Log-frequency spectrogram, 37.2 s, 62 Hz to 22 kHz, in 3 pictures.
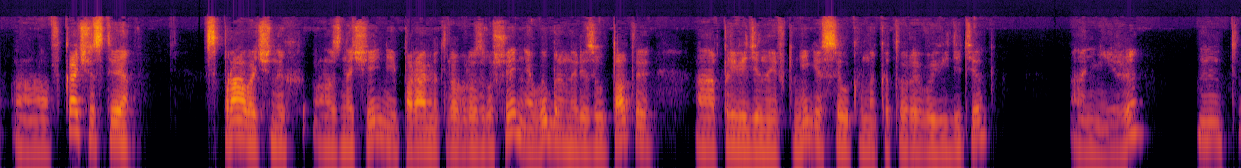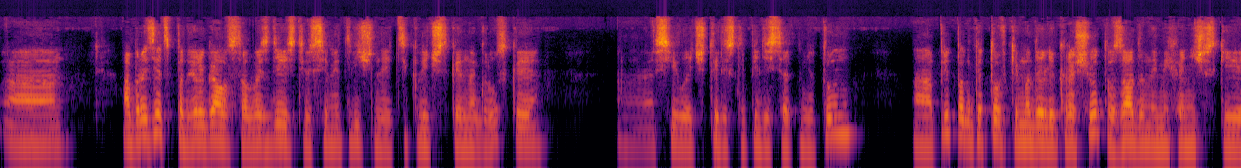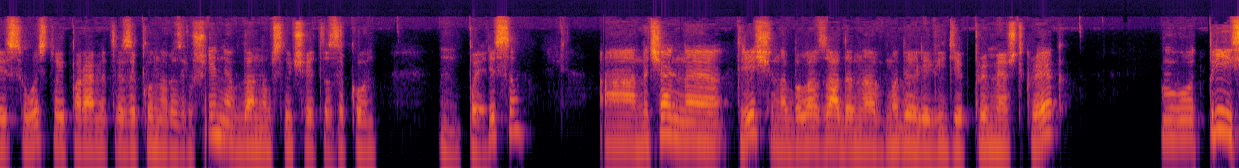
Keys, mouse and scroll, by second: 1.2-1.7 scroll down 10, 1.7 ctrl+2, 9.7 click, 13.5-15.1 drag, 13.5-15.1 scroll, 19.7-24.7 drag, 29.2-34.2 drag, 35.7-37.2 drag.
